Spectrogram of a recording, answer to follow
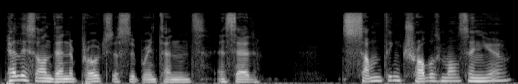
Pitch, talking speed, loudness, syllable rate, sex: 145 Hz, 115 wpm, -19 LUFS, 5.5 syllables/s, male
